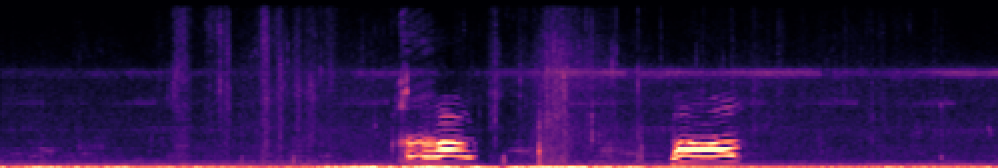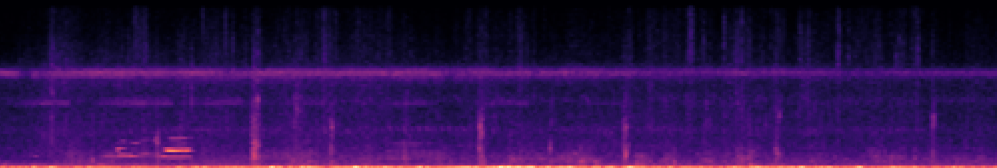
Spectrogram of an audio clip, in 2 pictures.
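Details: Park stray cats near a large pond call out with two strong, arching meows a few seconds apart, then a softer short mew; low outdoor rumble and scattered clicks fill the rest.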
